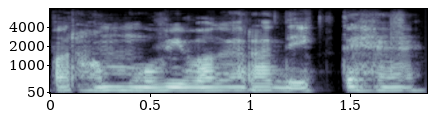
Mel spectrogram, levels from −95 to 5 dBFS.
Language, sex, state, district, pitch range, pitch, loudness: Hindi, male, Uttar Pradesh, Jyotiba Phule Nagar, 110-115 Hz, 115 Hz, -18 LUFS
